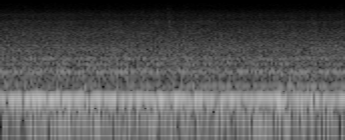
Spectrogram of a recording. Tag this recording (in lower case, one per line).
engine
